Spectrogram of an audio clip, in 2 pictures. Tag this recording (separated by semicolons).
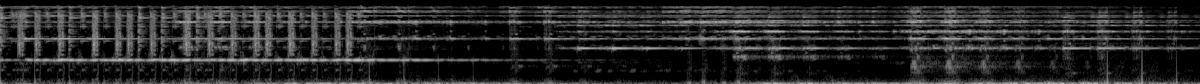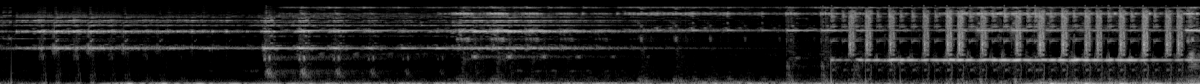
bell; texture; glass; percussion; hit; atmosphere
